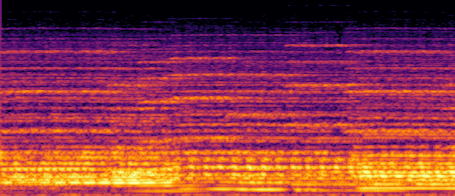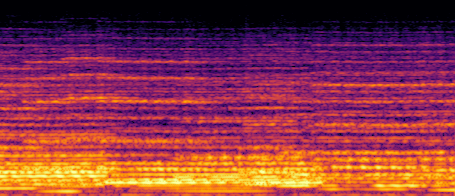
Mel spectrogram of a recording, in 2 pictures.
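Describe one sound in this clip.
An organ plays slow, sustained chords.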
